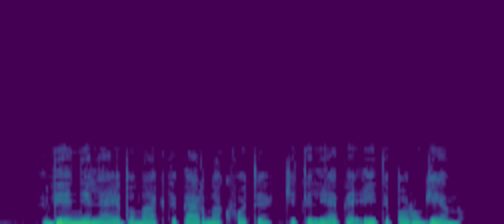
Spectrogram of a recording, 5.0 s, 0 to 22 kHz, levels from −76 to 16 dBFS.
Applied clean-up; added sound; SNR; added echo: none; none; none; none.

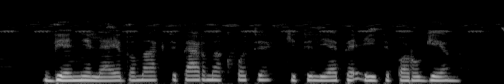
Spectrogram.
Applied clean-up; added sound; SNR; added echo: classical method Wiener filter.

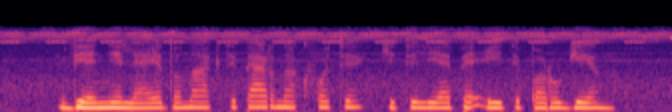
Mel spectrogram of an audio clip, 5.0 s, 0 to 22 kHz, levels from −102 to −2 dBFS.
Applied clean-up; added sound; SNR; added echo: none; Cricket; 19 dB; none.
